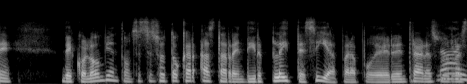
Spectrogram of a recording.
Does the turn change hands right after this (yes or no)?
yes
